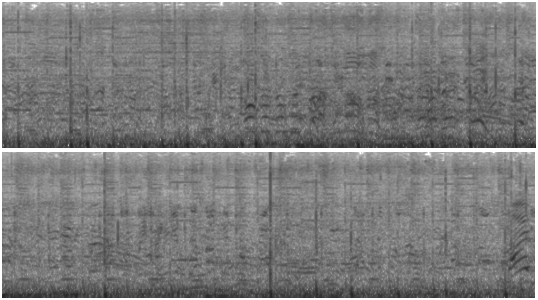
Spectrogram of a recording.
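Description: Beach volleyball rally with distant voices and music from around the beach over a heavy low rumble, and one sharp smack of a hand hitting the ball about eight seconds in.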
